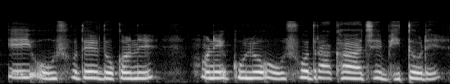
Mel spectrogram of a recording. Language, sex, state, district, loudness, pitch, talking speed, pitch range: Bengali, female, West Bengal, Cooch Behar, -13 LUFS, 290 Hz, 105 wpm, 275-300 Hz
